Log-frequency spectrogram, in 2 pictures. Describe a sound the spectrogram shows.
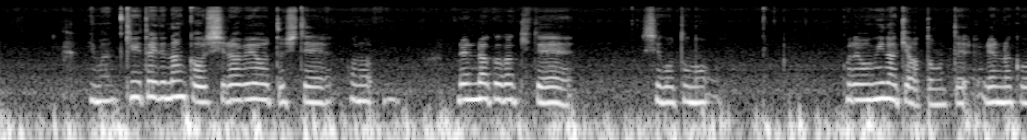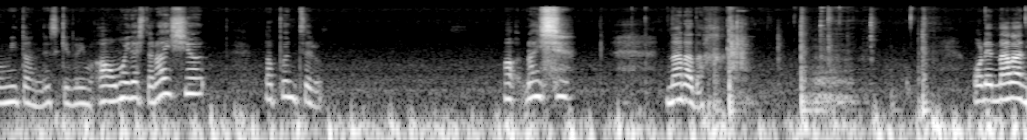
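A young woman speaks casually and close by.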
